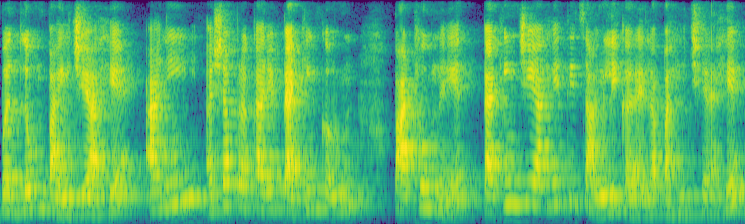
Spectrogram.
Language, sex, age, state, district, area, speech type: Marathi, female, 18-30, Maharashtra, Akola, urban, spontaneous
